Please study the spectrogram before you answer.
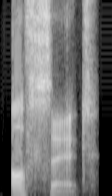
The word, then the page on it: offset: British English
